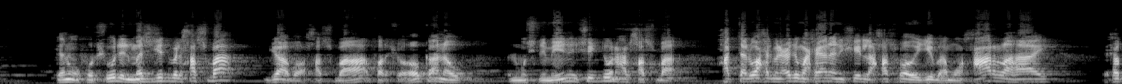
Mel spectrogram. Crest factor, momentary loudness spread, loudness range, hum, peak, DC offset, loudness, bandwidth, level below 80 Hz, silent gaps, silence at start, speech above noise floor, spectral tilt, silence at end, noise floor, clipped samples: 16 dB; 8 LU; 4 LU; none; 0 dBFS; under 0.1%; -15 LUFS; 13 kHz; -54 dBFS; none; 0.55 s; 35 dB; -6 dB/octave; 0 s; -50 dBFS; under 0.1%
